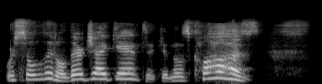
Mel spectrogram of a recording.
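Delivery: high, loud, worried cub; alarmed protest. A narrator's reading. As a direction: pitch it up, stretching the last words. Frightened cub protests in story.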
